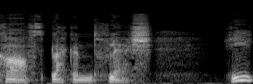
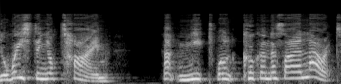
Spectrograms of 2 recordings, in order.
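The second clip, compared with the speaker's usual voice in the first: smug, gloating, very high-pitched crowing; 12 semitones higher, 4 dB louder than usual. A supernatural eagle on an oak bough speaks to Odin: gloating. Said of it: "said the eagle in a gloating tone".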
